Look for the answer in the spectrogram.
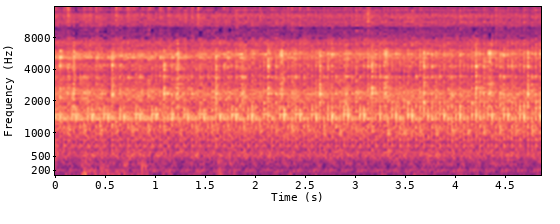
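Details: Nissan ZD30DDTi diesel at idle with a sharp regular knock, roughly three per second, over the clatter; owner cannot tell where the knock comes from or what to repair.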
